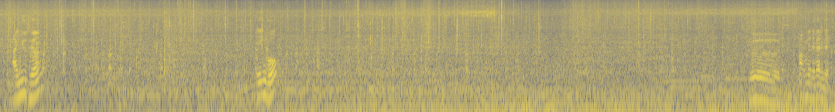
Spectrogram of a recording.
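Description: Bicycle tyres roll steadily over a paved path.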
